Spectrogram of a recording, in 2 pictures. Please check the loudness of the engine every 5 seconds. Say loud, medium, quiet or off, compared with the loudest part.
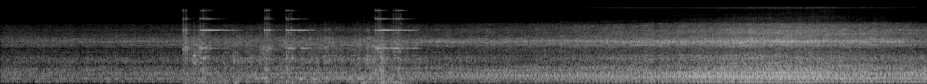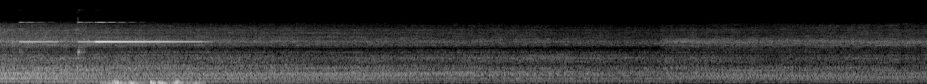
medium, loud, medium, quiet.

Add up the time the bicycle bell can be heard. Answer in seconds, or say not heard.
4 s.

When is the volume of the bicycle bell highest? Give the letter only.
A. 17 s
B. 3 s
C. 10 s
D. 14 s
C.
